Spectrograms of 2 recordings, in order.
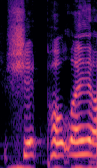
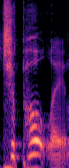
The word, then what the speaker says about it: Chipotle: And I'm like, oh, did you say Chipotle on purpose? And she's like, that's how you pronounce it, Chipotle. And I'm like, it's Chipotle, like ch.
